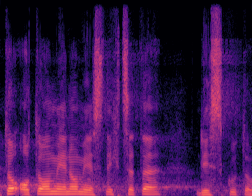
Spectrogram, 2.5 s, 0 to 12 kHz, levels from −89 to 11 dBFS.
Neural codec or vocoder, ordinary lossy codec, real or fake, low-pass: none; Opus, 16 kbps; real; 10.8 kHz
